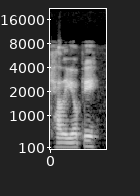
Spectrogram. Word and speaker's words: Calliope: a human king his mother was the muse calliope at calliope i think it's pronounced so he had a bit of a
